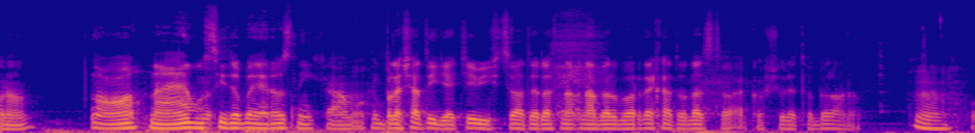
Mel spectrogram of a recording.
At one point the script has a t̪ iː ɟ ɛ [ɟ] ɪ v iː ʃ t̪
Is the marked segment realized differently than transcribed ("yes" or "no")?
yes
